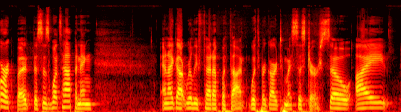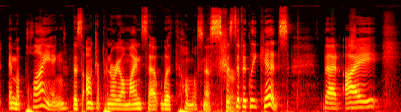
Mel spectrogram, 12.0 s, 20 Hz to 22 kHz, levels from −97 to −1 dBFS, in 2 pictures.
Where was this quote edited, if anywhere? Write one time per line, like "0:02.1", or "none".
0:08.4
